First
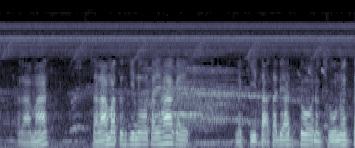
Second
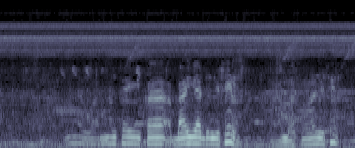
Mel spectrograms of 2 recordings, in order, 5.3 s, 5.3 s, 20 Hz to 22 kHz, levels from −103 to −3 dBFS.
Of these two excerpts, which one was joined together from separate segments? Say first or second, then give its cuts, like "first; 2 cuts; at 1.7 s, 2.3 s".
second; 1 cut; at 3.6 s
